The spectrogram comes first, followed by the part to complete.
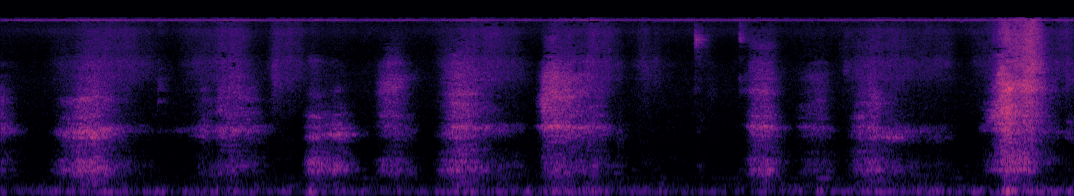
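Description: A man's faint, heavy breathing, short breaths about once a second, out of breath from the strain of a set of pull-ups.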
